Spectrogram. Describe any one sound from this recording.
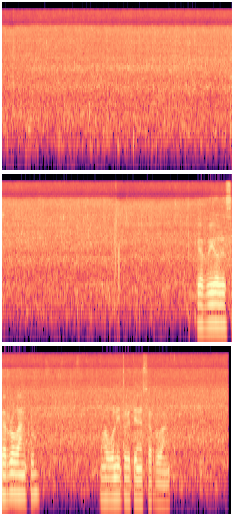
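A stream of water flows and ripples over rocks outdoors.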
